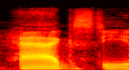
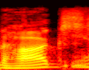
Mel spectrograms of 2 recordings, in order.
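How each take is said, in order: First: The name is said in a Midwestern accent. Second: The name is said in a neutral accent.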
